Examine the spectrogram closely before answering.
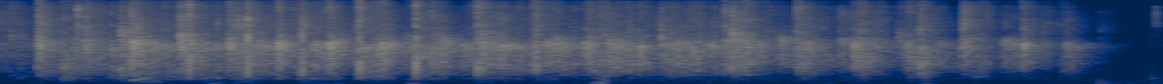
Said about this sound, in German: Vielleicht auch nochmal kurz einen Applaus.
